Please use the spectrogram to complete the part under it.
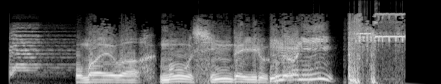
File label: naniiiii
